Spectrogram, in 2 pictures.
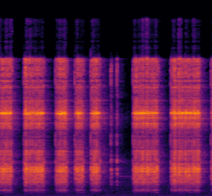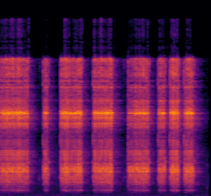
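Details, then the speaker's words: Points-type (platina) PS fish-shocker vibrator inverter: harsh high buzzing in erratic stop-start bursts; vibrating points mean the adjustment is too loose and must be tightened slightly. "Nah, jadi di sini dia kalau bergetar gitu tandanya setelannya kendor. Jadi harus kita kencangkan sedikit dengan setelan kita."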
